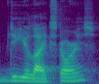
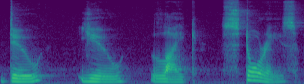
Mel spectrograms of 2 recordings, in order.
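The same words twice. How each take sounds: First: Said in the usual way. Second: Very slow, word-by-word repeated question; sour, disappointed. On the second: A narrator's reading. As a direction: space out "Do ... you ... like ... stories" with sour patience. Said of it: "sour and disappointed".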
